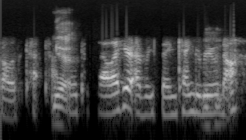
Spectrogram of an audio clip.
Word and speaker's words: Cassell: The E can be pronounced like castle. Because I put it on Google traduction, Google Translate to make sure the pronunciation, and they say Cassell. And actually it's wrong. It's like Cassell, so it's kind of like Cassell. Yeah, no, kind of like French.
